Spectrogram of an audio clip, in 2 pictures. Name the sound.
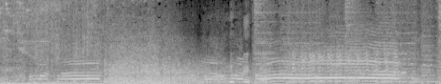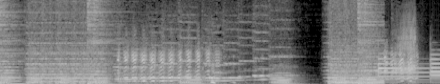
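goat bleating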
